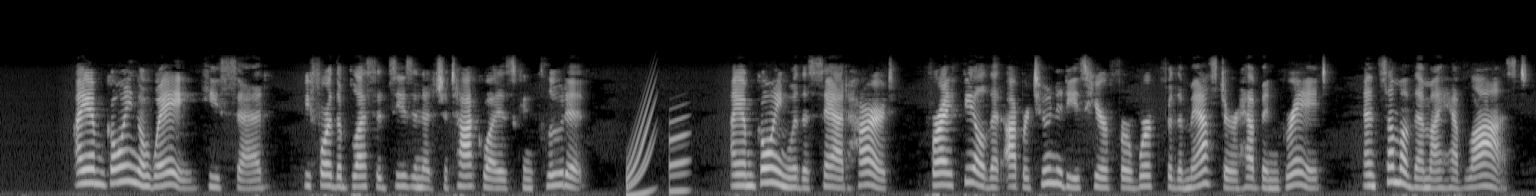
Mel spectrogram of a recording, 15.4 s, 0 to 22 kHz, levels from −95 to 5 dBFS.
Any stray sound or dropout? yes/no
yes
